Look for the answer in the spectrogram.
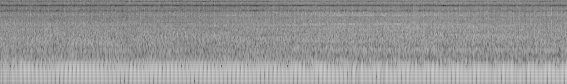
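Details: Cub Cadet garden tractor twin just after new spark plugs, carburetor not cleaned, frozen choke, and an unlocated gas leak: a deep, even idle with a smooth steady beat and no knocks, ticks or misses. Normal running.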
